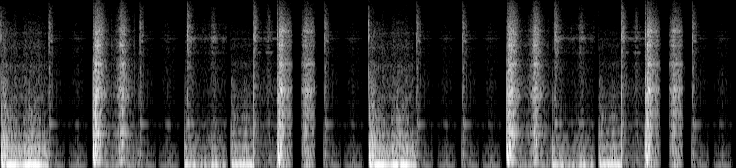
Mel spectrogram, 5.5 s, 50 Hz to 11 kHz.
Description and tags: DnB Shy Beat
A beat made in Logic Pro 9 using Apple Loops and a bunch of effects and other fun stuff, Enjoy!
